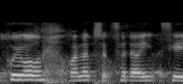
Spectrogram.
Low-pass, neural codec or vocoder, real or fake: 7.2 kHz; codec, 16 kHz, 1 kbps, FreqCodec, larger model; fake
